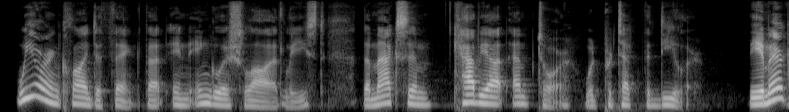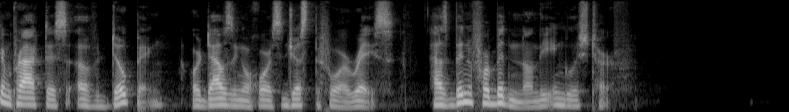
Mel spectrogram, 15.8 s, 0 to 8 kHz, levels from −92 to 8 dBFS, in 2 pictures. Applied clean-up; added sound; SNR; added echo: none; none; none; none.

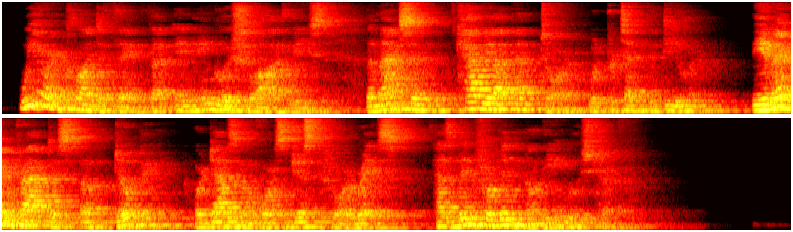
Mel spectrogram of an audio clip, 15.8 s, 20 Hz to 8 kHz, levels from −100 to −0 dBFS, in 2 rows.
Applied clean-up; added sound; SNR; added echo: none; none; none; reverberation time 1.0 s.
